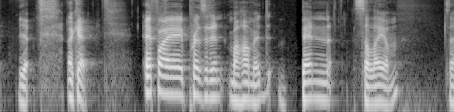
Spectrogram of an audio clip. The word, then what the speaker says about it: Mohammed Ben Sulayem: FIA President Muhammad Ben Salam.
